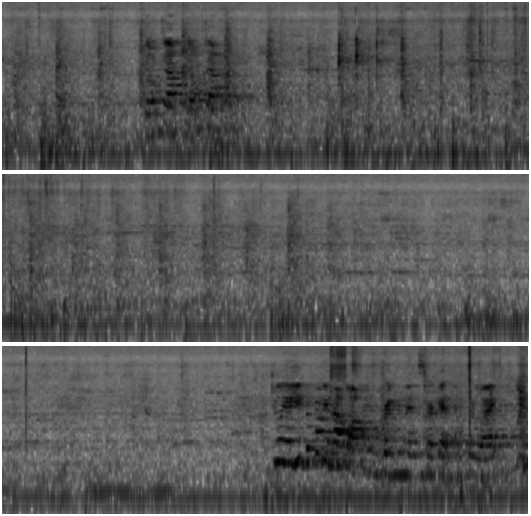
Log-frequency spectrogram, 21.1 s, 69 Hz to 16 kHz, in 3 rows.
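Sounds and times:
horse hoofbeats on sand: 0.0 - 21.0.

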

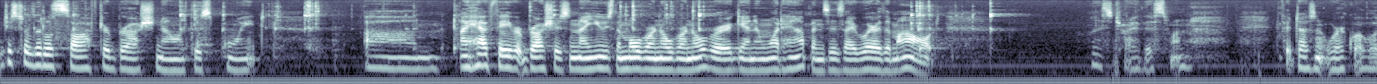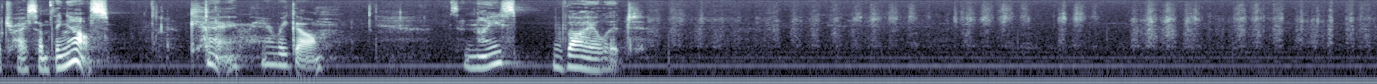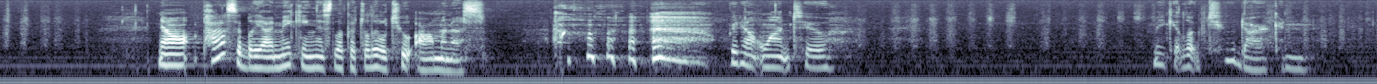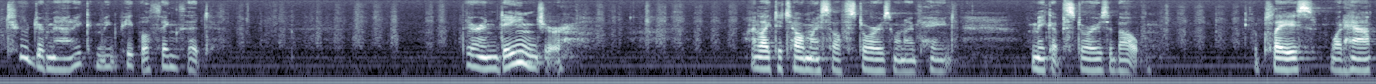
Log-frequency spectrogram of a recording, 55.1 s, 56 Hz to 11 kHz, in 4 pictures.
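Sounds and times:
low electrical hum: 0.0 - 55.0
paintbrush scrubbing on canvas: 19.4 - 28.6, 34.9 - 49.8, 51.8 - 54.5.

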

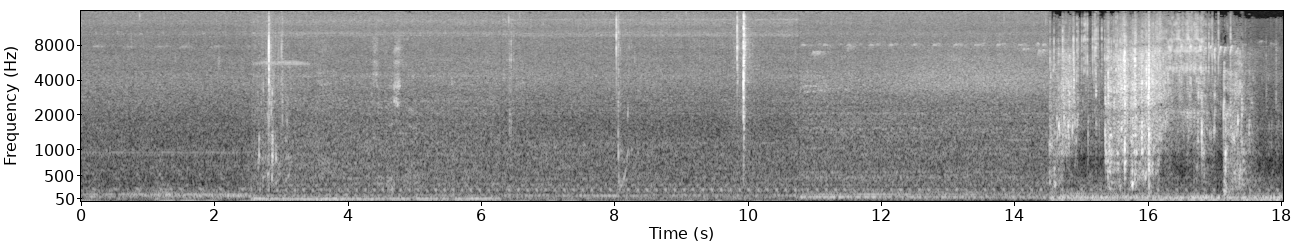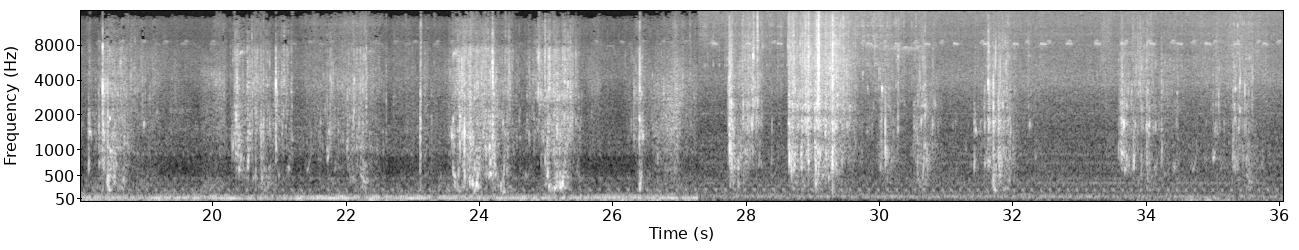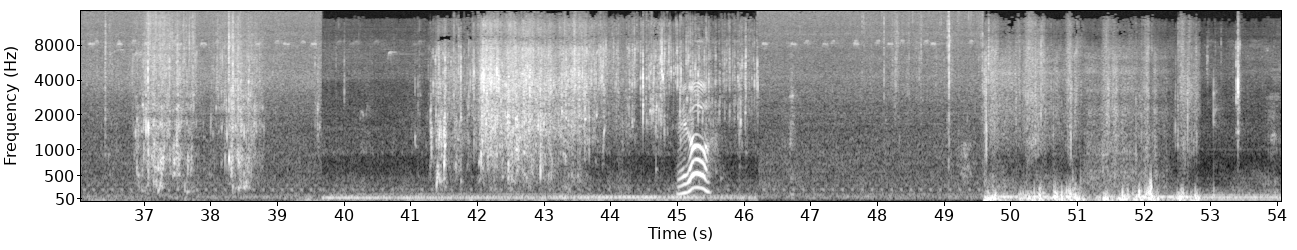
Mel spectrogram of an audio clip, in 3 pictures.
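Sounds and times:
fish splashing in water: 14.5 - 19.3, 20.2 - 32.4, 33.5 - 39.7, 41.0 - 45.0, 45.6 - 46.2.

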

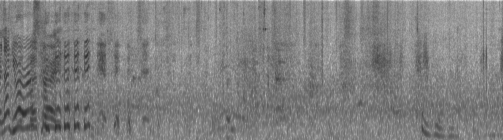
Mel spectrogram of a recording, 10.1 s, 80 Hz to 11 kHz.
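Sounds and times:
footsteps crunching on snow: 1.5 - 10.0.

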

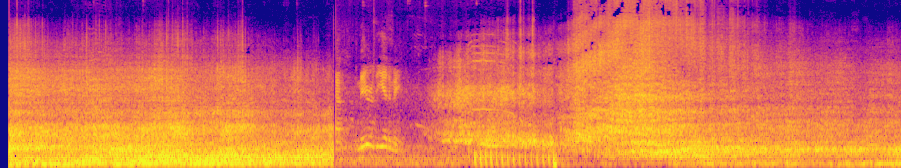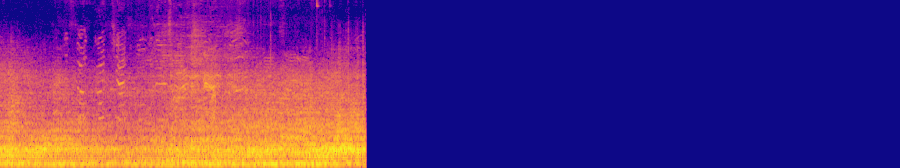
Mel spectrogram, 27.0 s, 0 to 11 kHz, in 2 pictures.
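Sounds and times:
deep explosion rumble: 0.2 - 5.1, 6.3 - 19.0.

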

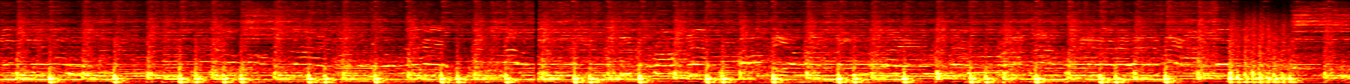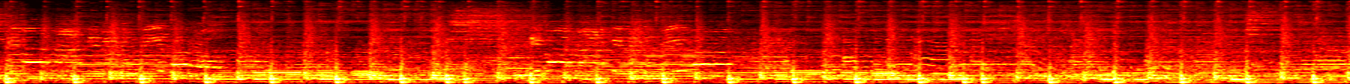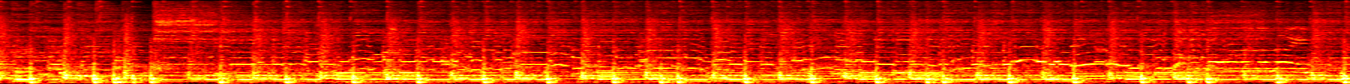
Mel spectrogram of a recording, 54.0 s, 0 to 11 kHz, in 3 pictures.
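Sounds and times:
man singing: 0.0 - 34.7, 35.5 - 54.0
electric bass: 0.0 - 54.0
tambourine: 0.0 - 54.0.

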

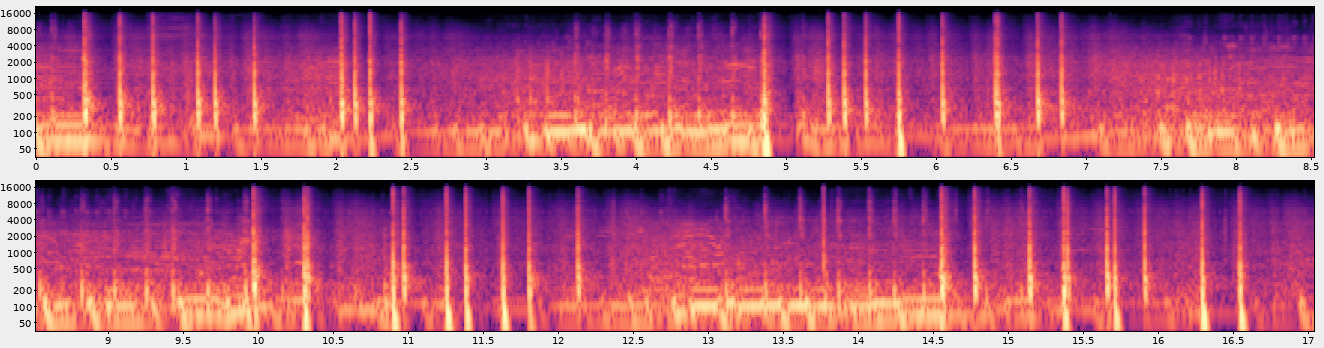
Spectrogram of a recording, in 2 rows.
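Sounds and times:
fireworks bangs and crackles: 0.0 - 17.0
low rumble: 0.0 - 17.0.

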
